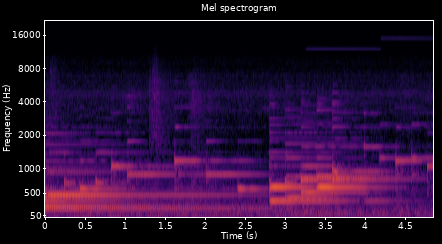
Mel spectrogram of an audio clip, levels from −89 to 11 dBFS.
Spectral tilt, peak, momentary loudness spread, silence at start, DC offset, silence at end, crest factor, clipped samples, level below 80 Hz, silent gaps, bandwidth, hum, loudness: -6 dB/octave; -22 dBFS; 14 LU; 0 s; under 0.1%; 0 s; 16 dB; under 0.1%; -62 dBFS; none; 16.5 kHz; none; -37 LUFS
